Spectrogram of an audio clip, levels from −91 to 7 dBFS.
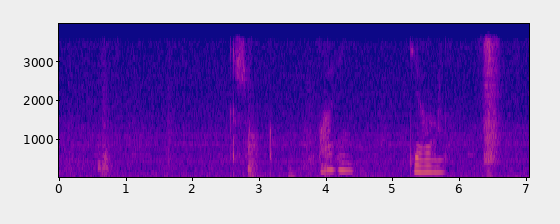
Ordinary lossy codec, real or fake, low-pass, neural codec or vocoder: AAC, 32 kbps; real; 3.6 kHz; none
